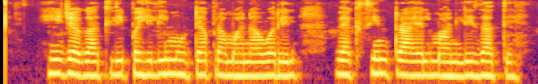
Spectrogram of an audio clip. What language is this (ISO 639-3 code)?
mar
